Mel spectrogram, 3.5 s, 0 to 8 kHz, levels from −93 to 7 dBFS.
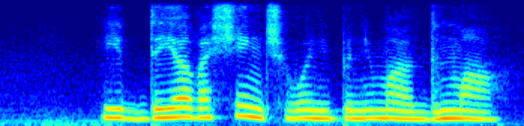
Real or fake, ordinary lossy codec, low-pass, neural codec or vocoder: fake; Opus, 16 kbps; 7.2 kHz; codec, 16 kHz, 0.5 kbps, X-Codec, WavLM features, trained on Multilingual LibriSpeech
